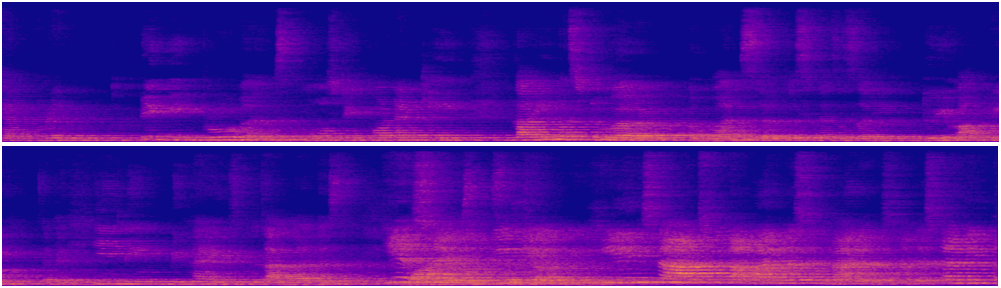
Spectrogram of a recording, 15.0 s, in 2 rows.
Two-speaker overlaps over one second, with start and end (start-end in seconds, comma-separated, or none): 10.5-11.7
